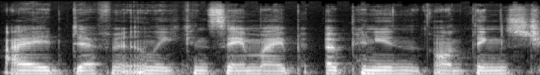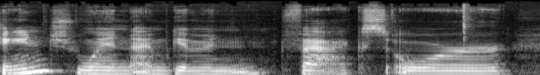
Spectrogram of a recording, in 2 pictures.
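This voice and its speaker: A woman talks at a moderate pace. Her voice sits fairly low. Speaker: student presenting a class project. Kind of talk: class presentation. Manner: loud; hesitant with fillers.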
